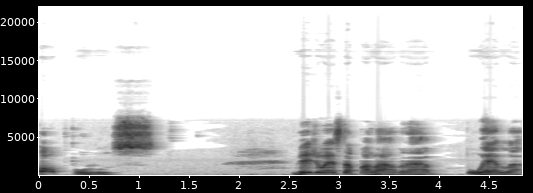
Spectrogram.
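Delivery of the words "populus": populus with stress on the first syllable po. Teaching how populus is pronounced, stress on first syllable po. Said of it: "Como se houvesse um acento agudo no O".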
